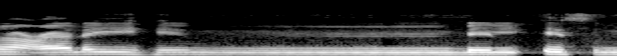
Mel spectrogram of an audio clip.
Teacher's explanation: اس میں غنہ ہے کیونکہ میم کے بعد با آ جائے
